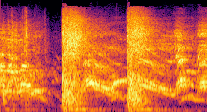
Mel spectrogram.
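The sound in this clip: Gunshots from an old trapper's gun: two sudden, loud cracks about a second apart, each with a bright, ringing decay.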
